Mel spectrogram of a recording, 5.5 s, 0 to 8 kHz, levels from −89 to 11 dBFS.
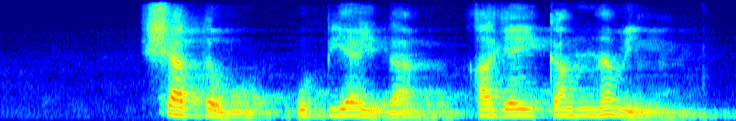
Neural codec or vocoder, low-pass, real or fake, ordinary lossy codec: codec, 16 kHz, 0.8 kbps, ZipCodec; 7.2 kHz; fake; AAC, 32 kbps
